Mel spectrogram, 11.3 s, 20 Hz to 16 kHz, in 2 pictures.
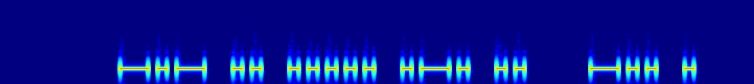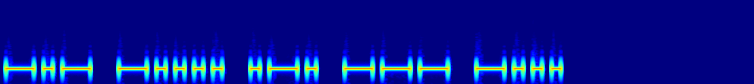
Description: Morse code, heard as a keyed tone, about 17 wpm, 700 Hz. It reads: KI5RI DE K6ROB
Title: USA Callsign DE Callsign - 5 Characters - 17wpm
